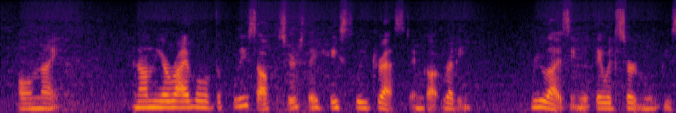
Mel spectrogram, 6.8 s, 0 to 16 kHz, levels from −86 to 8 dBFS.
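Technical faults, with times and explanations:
Throughout, noise suppressor artifacts: the room noise, about 16 dB below the speech, is pulled down by about 18 dB in the pauses and returns under the voice.
2.12–2.36 s, 2.76–3.10 s, 3.73–4.67 s and 6.14–6.74 s, speech cut by the noise suppressor: low-level parts of the speech were treated as noise and attenuated by about 16 to 18 dB. About a tenth of a second is lost in each early span and a few tenths in the later ones, so soft consonants and word endings sound swallowed or faint.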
